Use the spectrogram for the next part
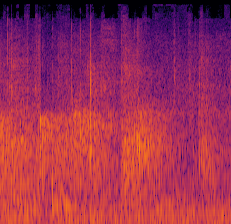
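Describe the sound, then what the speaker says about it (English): Audience clapping at the Lagos International Theatre Festival, a dense steady wash of applause from a large crowd with no pause across the short stretch. "Please clap."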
